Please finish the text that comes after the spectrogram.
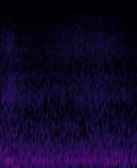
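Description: Gentle ocean waves wash steadily onto the shore in a soft, continuous rush of surf, heard alone at a moderate, even level without distinct individual crashes.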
